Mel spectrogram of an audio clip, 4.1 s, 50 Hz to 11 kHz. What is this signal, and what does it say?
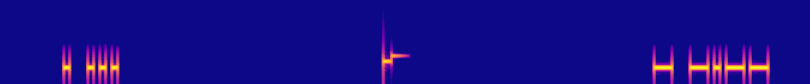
Morse code, heard as a keyed tone, about 40 wpm, 700 Hz. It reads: ES TY
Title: Top Two Letter Combinations in Words 40wpm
